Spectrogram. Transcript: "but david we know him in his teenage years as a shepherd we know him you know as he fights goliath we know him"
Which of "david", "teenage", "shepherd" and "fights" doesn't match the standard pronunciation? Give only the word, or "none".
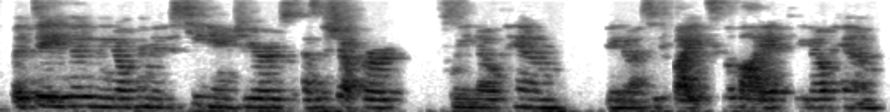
none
